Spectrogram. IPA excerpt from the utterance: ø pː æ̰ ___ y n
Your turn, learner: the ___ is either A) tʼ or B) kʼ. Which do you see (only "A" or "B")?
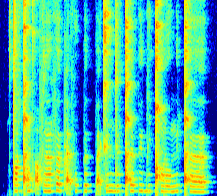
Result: B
